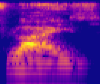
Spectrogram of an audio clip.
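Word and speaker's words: flies: ফো, flying, flying, ফ্লাইজ, যদিও বা এস আছে কিন্তু উচ্চারণ হবে যার মতো ফ্লাইজ। তাহলে একসাথে যদি বলি ফাদার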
